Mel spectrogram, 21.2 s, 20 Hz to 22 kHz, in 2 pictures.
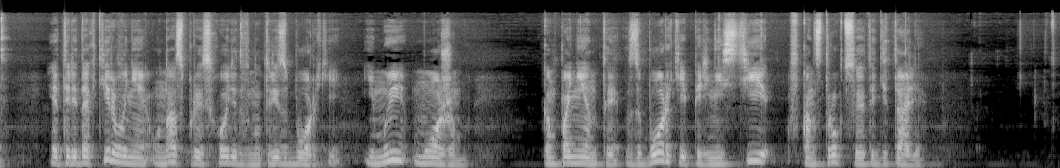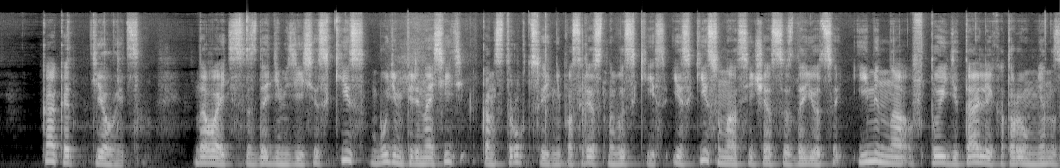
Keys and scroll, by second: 16.1 ctrl+8.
